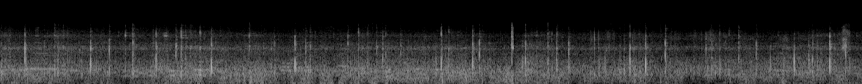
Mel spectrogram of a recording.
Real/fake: real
